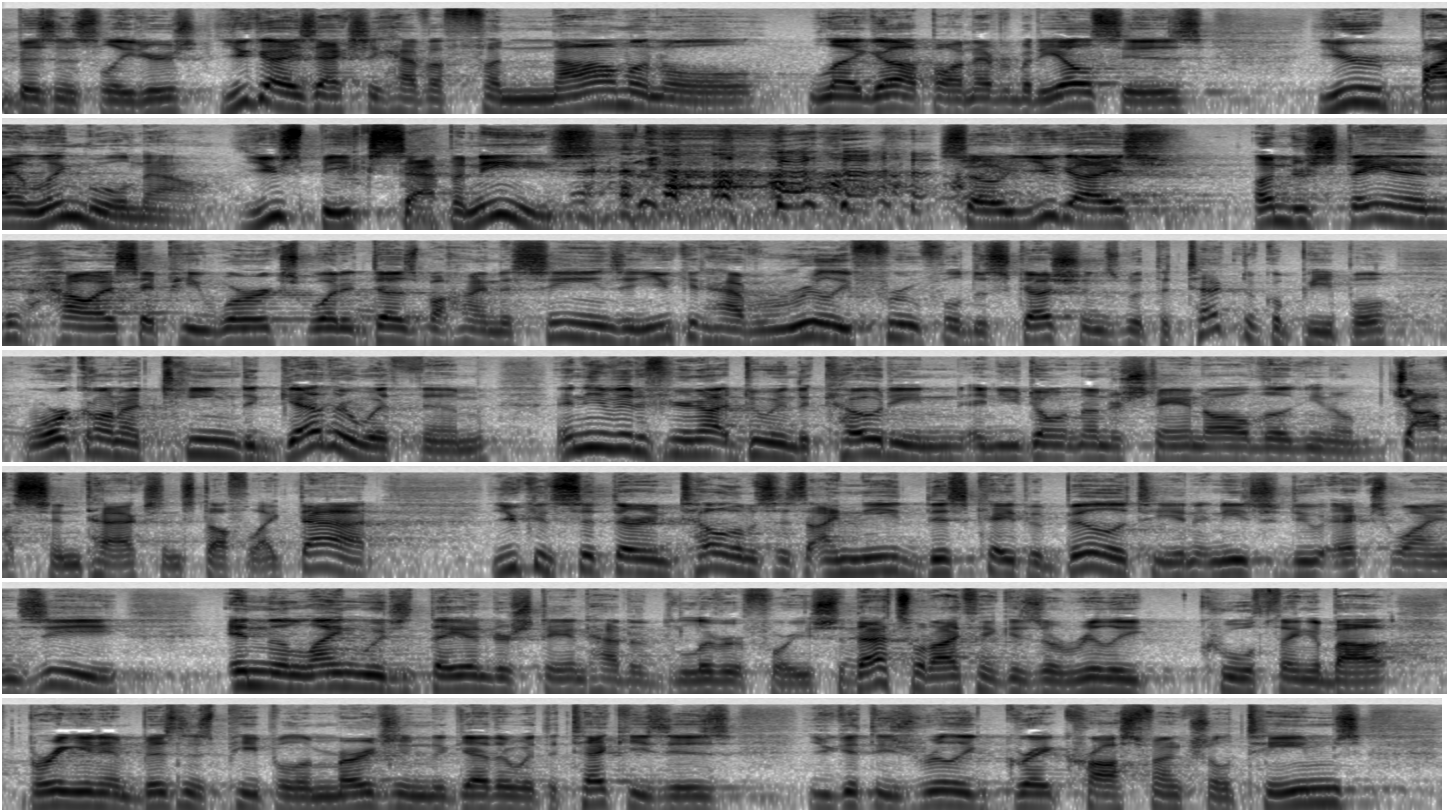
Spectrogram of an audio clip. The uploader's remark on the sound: Recorded live at SAP TechEd 2016 in Las Vegas.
